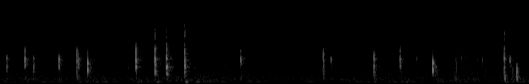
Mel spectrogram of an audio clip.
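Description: Long painted fingernails tap on a brown faux-leather-covered hardcover journal with a metal owl emblem, held upright in the hands. About eighteen quiet, dry clicks come in irregular bursts, each dying away almost at once over a faint steady hum.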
